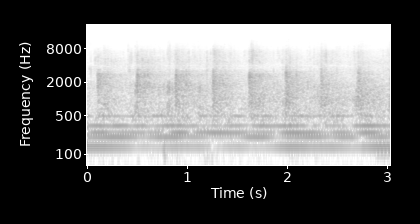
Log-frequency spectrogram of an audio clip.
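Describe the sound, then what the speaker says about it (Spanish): A church congregation applauds faintly in rhythmic waves of clapping, the bursts about half a second apart over a steady low hum. "dándole un fuerte aplauso al Señor."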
